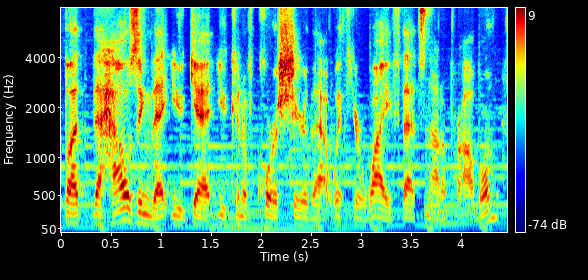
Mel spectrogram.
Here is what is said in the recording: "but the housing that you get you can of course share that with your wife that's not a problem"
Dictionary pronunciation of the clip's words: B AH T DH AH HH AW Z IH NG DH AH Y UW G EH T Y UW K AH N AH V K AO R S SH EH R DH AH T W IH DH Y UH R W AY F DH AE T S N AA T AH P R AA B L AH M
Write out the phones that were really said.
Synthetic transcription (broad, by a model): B AH T DH AH HH AW Z IH NG DH AH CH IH G EH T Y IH K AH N AH V K AO R S SH EH R DH AH T W IH DH Y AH R W AY F DH AE T S N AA T AH P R AA B L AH M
